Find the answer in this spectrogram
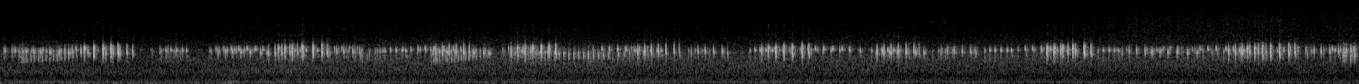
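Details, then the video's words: Dense chorus of Schlegel's green tree frogs: buzzy, rapidly pulsed trills stacked one after another with barely a gap, a few louder bursts standing out above the steady rattling. "Sounds of nature scenery-Rhacophorus schlegelii"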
